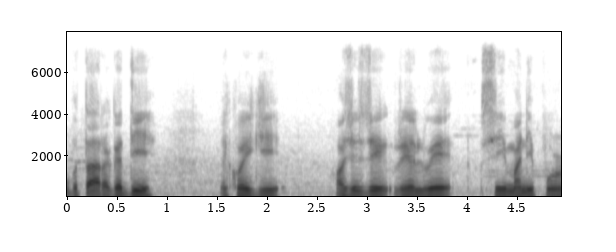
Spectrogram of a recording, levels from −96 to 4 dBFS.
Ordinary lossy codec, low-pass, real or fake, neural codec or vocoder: none; 7.2 kHz; real; none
